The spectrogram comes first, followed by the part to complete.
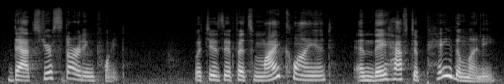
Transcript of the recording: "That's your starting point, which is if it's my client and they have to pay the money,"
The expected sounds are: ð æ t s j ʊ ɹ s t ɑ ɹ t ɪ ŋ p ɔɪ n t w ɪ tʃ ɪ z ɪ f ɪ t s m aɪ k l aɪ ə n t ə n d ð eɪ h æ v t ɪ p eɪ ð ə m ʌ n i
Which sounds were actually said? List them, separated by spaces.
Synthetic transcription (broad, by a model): ð æ t s j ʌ ɹ s t ɑ ɹ t ɪ ŋ p ɔɪ n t w ɪ tʃ ɪ z ɪ f ɪ t s m aɪ k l aɪ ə n t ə n ð eɪ h æ f t ɪ p eɪ ð ə m ʌ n i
